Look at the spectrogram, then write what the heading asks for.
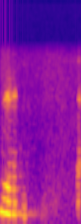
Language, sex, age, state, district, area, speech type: Maithili, female, 45-60, Bihar, Madhepura, rural, conversation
